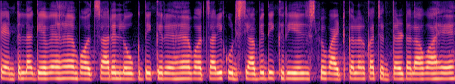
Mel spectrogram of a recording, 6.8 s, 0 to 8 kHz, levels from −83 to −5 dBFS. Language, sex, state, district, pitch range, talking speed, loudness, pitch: Hindi, female, Bihar, Darbhanga, 195-205 Hz, 220 wpm, -14 LUFS, 200 Hz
